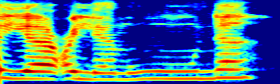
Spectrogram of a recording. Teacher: نون کی زبر کو ہم لمبا نہیں کریں گے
